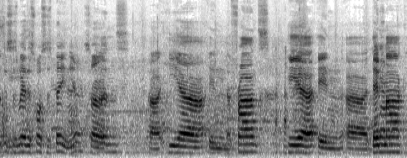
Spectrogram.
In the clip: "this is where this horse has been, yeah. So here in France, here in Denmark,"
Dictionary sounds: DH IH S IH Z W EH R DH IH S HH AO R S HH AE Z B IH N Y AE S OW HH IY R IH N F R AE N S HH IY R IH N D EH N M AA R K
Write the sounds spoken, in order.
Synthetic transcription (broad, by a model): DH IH S IH Z W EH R DH IH S HH AO R S HH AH Z B IH N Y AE S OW HH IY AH IH N F R AE N S HH IY R IH N D EH N M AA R K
